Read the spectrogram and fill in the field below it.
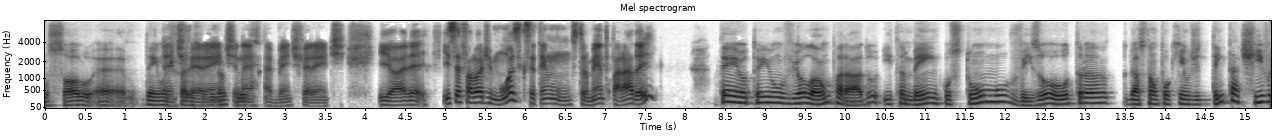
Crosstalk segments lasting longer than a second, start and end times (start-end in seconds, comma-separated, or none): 1.4-2.8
